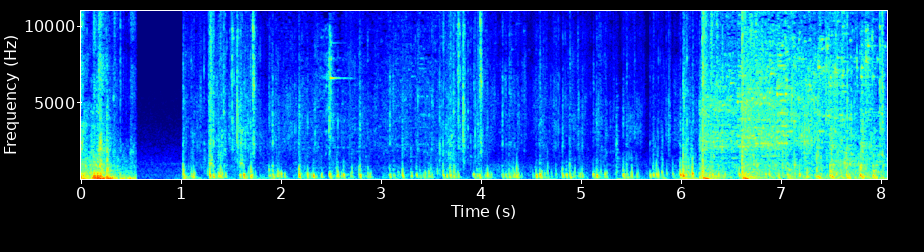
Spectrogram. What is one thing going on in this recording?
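Footsteps clatter quickly on a hard floor.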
